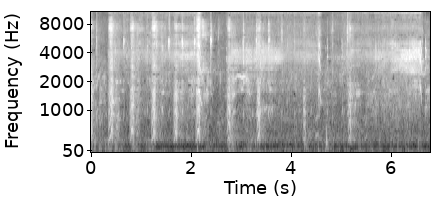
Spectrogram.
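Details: Little black cormorant chick being fed well by its parent gives harsh, raspy squeaks about twice a second, with bursts of hissy rustling between calls.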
